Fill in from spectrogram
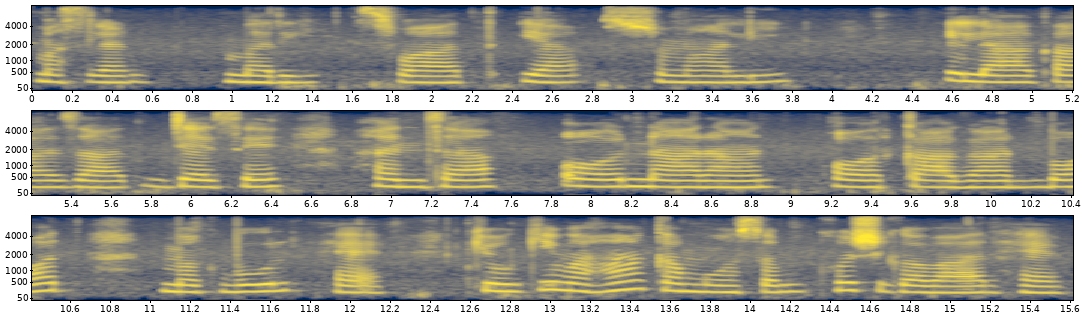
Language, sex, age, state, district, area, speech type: Urdu, female, 30-45, Delhi, North East Delhi, urban, spontaneous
